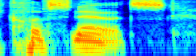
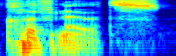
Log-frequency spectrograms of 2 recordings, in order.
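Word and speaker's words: CliffsNotes: I wish it wasn't I understand why it's Cliff's Notes but I wish it wasn't which is just Cliff Notes which don't doesn't make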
